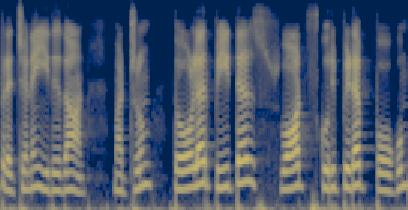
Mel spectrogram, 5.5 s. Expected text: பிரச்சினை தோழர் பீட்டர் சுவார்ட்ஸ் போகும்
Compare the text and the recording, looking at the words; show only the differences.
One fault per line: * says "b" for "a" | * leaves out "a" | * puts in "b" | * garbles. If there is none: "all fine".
* puts in "இதுதான் மற்றும்"
* puts in "குறிப்பிட"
